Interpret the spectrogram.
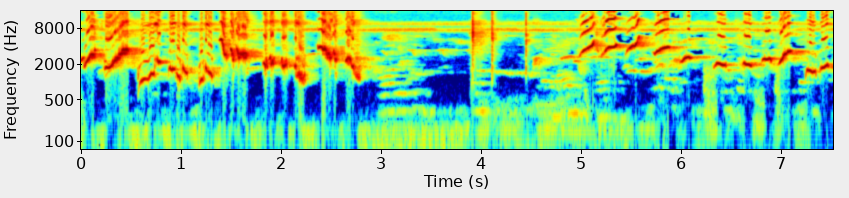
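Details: White-rumped shama's gentle provoking song: loud rolling whistled phrases, a quieter pause with soft notes, then a renewed run of bright rising and falling whistles.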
